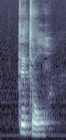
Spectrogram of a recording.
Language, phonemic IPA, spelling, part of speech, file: Dutch, /ˈtɪ.təl/, tittel, noun, Nl-tittel.ogg
- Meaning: 1. tittle, a small dot 2. tittle, a small detail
